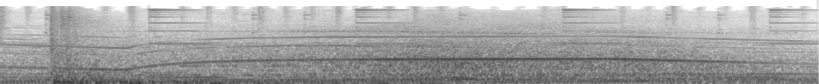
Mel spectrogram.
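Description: Police car siren wailing: its pitch sweeps up about half a second in, holds high, then starts to fall near the end, with a rushing noise as it rises. Background music runs underneath.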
